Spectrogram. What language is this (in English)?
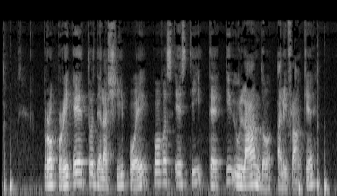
Esperanto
